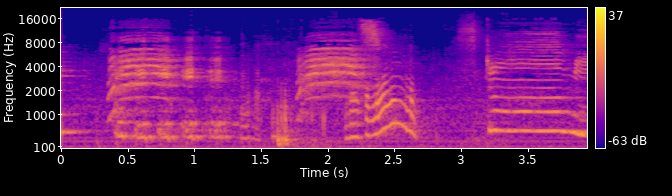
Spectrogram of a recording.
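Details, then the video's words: Talking gang-gang cockatoo producing a run of harmonic, voice-like phrases: a steady tone, a wavering note, then rising-and-falling arched syllables and a final level held tone, in a small quiet room. "Talking gang gang cockatoo"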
